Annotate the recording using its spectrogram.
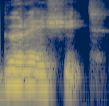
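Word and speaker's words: בְּרֵאשִׁית: Sometimes the aleph is not to be pronounced, and that is sometimes there is no vowel, as in the word as I show you here, bereshit.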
